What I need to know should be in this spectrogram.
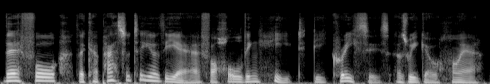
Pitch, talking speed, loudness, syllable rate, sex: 120 Hz, 170 wpm, -18 LUFS, 5.3 syllables/s, male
